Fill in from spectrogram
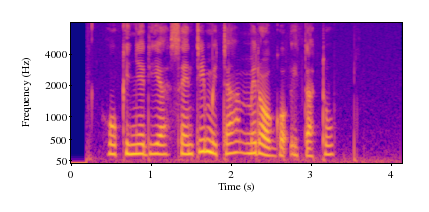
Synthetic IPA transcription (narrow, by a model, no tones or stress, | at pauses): okiɲedjasɛntimitamɪɾɔɡɔʔɪt̪at̪ʊ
